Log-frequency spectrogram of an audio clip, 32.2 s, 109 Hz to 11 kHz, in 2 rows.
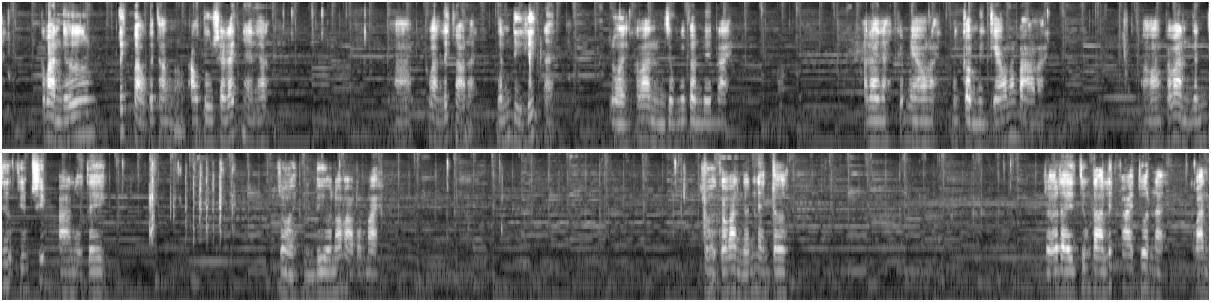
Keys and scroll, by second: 6.9 Delete, 26.3 Return.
